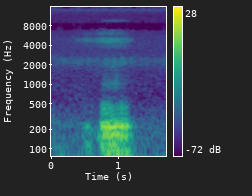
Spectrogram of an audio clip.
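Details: Adult male sleeping, single low rattling snore on an in-breath in a quiet room; ordinary snoring.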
